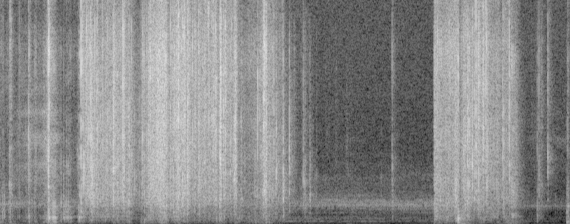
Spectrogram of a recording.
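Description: A cardboard box being opened by hand: a few sharp clicks and tears of tape and flaps, then brown paper packing crinkled and rustled in two long stretches, from about a second in to four seconds, and again near the end.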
